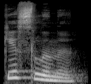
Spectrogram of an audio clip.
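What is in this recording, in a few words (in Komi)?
"кеслыны", Komi, female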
